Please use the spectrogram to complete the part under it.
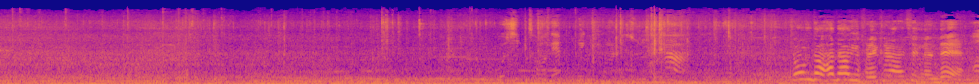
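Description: A car engine roars steadily from inside the car.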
